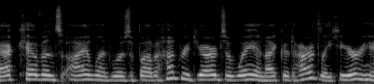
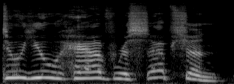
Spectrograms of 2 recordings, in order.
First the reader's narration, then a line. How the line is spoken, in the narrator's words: called out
